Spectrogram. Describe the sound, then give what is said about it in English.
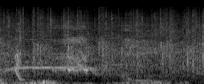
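Applause from a church audience right after a closing prayer: a dense, steady patter of many hands that holds fairly even for about two seconds. “If you guys want to, I guess I have to wait for the applause.”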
